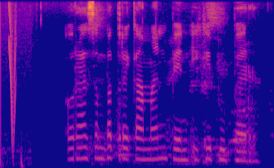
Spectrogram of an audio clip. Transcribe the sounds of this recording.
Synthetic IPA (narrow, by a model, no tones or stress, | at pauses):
ʔoɾasəmpət̪rekamanb̥ɛ̤nḭkib̥ub̥a̤r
